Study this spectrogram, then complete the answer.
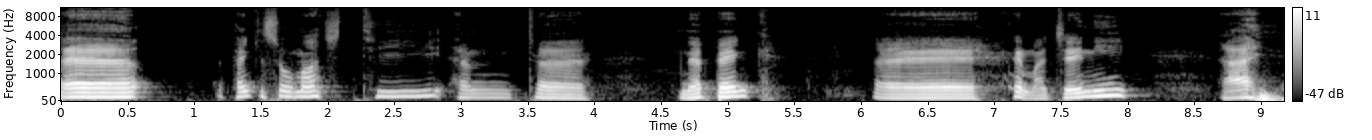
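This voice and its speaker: A man with a Lesotho accent speaks very slowly in a fairly high voice with a dark, mellow tone, ordinary pitch variation and long, frequent pauses. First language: Sesotho. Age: 60s. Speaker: entrepreneur. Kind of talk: workshop talk. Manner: energetic.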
